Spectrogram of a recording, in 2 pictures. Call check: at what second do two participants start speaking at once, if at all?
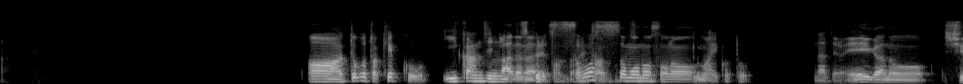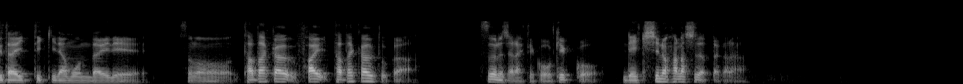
5.0 s

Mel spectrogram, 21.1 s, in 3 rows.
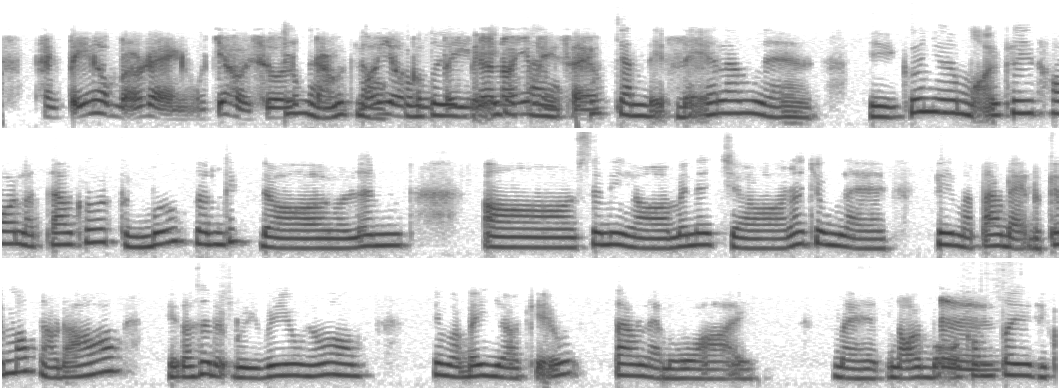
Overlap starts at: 1.9 s

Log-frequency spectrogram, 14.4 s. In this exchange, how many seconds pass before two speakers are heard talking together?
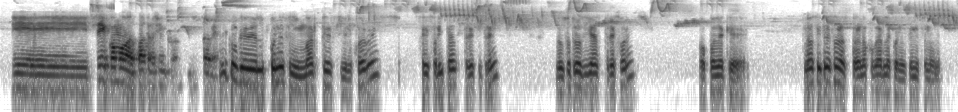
none

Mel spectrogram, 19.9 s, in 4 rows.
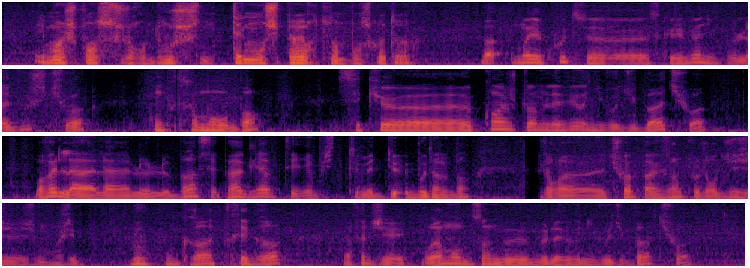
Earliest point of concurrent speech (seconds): none

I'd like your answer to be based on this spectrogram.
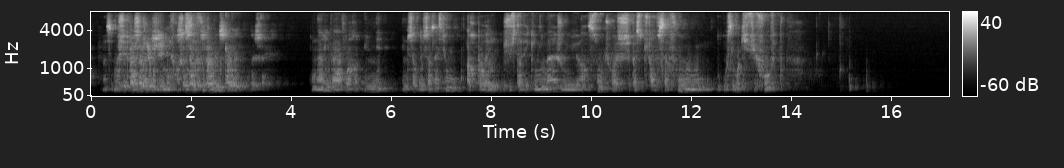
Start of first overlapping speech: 0.5 s

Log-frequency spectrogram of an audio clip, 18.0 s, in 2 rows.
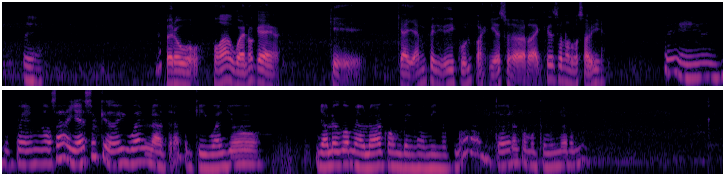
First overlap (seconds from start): none

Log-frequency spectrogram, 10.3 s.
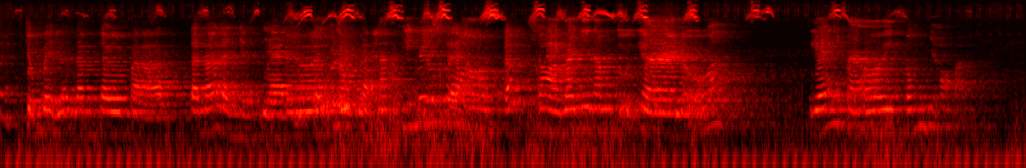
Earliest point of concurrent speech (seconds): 2.8 s

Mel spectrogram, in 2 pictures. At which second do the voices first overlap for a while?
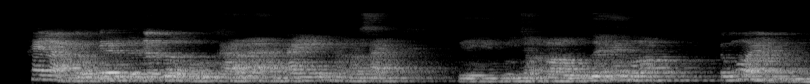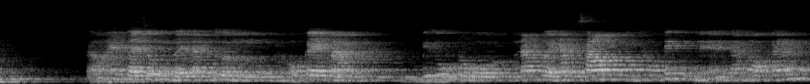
0.6 s

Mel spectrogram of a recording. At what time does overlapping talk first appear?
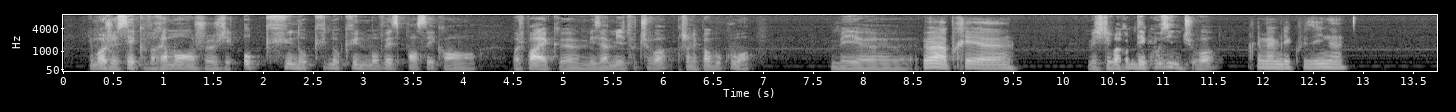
none

